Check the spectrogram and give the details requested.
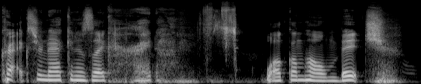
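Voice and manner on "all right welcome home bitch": heavy sighing delivery, said through big sigh. Voicing Trig stepping through the door: said with a big sigh. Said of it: "Trig just sighs really big".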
